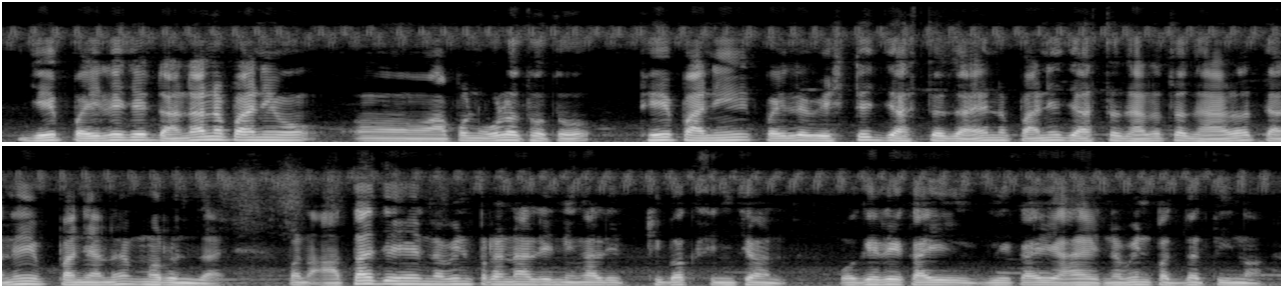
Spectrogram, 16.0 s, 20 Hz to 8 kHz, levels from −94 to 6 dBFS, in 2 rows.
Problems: none marked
